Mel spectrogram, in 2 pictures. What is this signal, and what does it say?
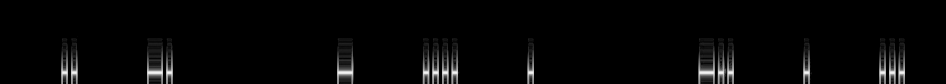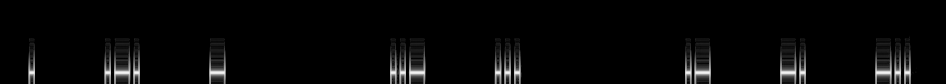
Morse code, heard as a keyed tone, about 25 wpm, spaced as for 10 wpm, 550 Hz. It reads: IN THE DESERT US AND
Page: news-headlines-in-morse-code-at-10-wpm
